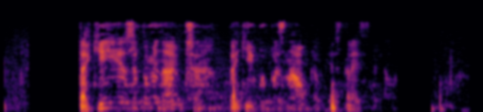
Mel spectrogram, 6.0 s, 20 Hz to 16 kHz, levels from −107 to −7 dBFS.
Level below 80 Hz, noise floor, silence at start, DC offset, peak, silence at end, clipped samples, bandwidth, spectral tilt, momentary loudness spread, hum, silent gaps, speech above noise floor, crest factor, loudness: -80 dBFS; under -90 dBFS; 1 s; under 0.1%; -18 dBFS; 0.5 s; under 0.1%; 7.6 kHz; -3 dB/octave; 15 LU; none; 4.96-5.39 s; over 45 dB; 30 dB; -44 LUFS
